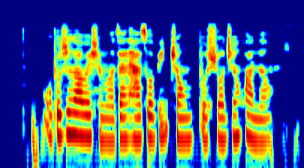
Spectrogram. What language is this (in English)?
Chinese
